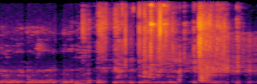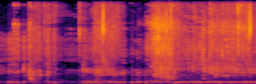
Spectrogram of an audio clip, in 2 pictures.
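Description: Footsteps over loose stones and dry debris, with irregular small clicks and clinks of rock underfoot, over a faint steady hum.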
